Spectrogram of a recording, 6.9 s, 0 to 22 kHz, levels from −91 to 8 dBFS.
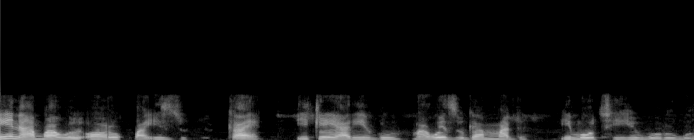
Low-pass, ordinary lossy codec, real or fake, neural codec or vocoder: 7.2 kHz; none; fake; codec, 24 kHz, 3 kbps, HILCodec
